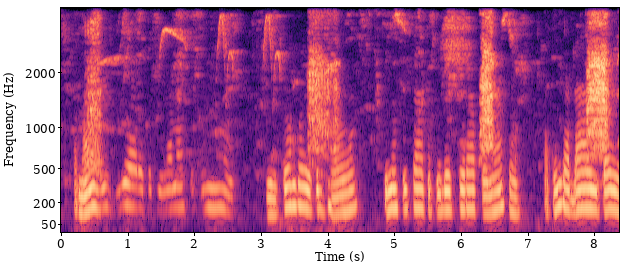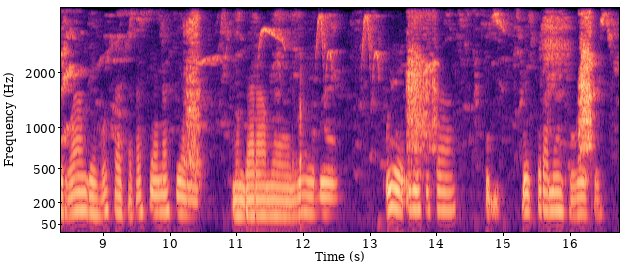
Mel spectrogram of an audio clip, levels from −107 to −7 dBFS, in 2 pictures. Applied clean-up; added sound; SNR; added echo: classical method WPE with log-MMSE.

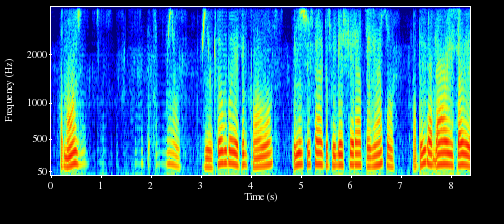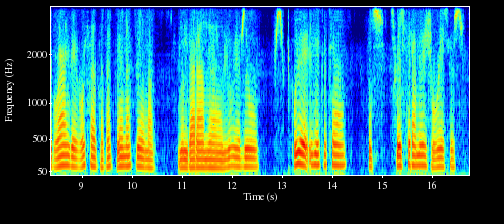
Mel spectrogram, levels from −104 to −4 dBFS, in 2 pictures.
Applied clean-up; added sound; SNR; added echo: neural separator model SepFormer WHAMR!.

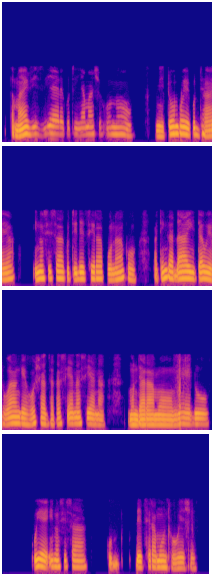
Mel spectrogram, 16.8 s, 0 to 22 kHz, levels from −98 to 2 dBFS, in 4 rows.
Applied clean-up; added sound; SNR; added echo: none; none; none; none.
